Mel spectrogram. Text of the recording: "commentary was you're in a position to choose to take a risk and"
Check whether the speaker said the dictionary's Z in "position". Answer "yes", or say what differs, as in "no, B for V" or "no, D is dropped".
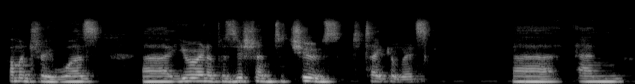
yes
